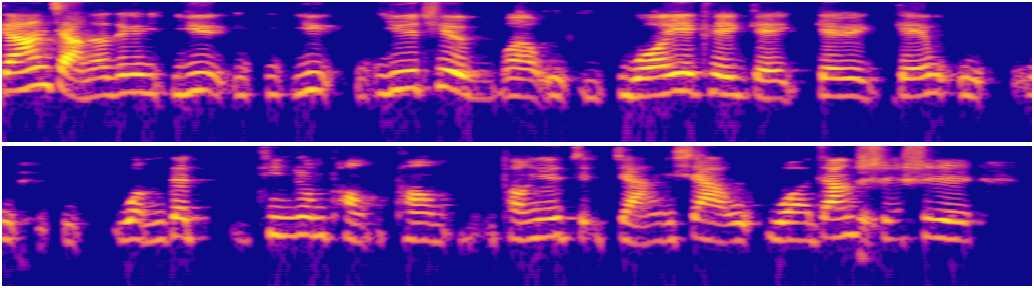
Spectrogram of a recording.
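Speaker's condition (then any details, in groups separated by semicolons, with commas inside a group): Stuttering; since childhood, not yet overcome, may never overcome; still stutters; no stuttering when talking to self, stutters when talking with others; repeated sounds, prolonged sounds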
